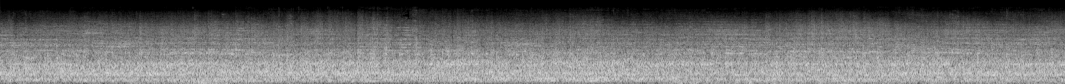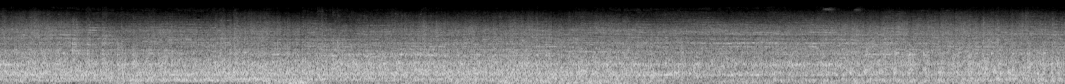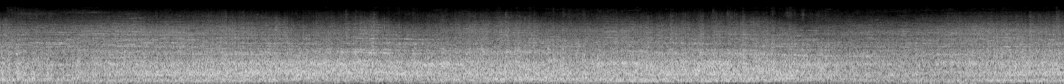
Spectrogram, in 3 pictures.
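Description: Freight cars rolling past close by: the steady, loud rumble and clatter of steel wheels running on the rails as car after car goes by.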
